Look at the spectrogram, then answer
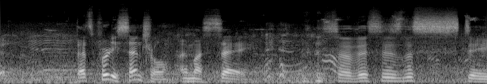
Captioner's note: laughing; laughs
